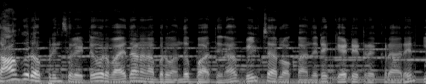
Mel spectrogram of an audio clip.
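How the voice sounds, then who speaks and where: A man talks while music plays in the background. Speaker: movie explainer, Tamil voice-over narrator. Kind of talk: movie story narration / explainer.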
